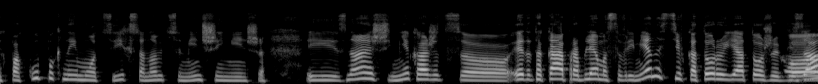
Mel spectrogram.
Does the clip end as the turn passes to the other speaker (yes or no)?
no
